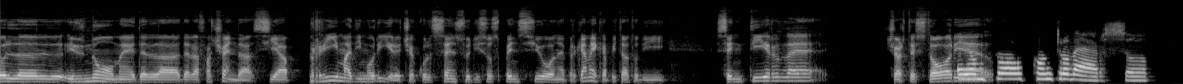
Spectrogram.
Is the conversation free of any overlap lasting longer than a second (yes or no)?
yes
